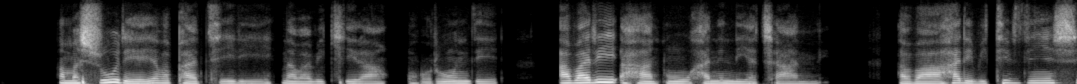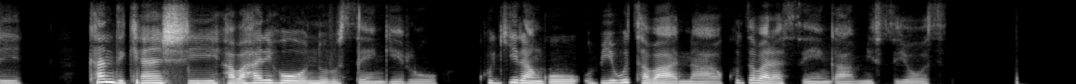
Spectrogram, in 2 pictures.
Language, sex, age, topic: Rundi, female, 25-35, education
